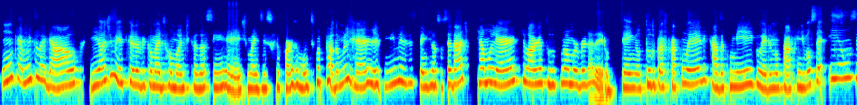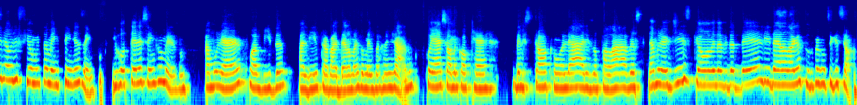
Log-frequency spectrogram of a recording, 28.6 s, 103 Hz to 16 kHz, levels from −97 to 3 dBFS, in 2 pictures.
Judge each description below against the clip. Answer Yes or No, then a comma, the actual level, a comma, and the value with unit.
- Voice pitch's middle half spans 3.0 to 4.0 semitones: Yes, average, 3.7 semitones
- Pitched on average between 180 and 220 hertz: No, very high, 265 Hz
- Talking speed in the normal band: No, fast, 235 wpm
